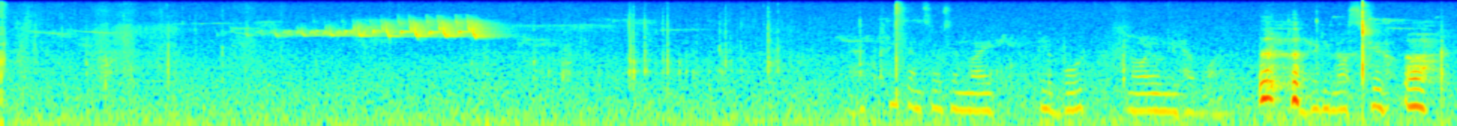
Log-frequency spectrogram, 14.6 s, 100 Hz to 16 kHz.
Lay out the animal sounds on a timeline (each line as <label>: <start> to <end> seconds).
Black-throated Blue Warbler (Setophaga caerulescens): 0.0 to 1.9 seconds
Black-throated Green Warbler (Setophaga virens): 1.6 to 3.0 seconds
Ovenbird (Seiurus aurocapilla): 2.6 to 5.0 seconds
Black-throated Blue Warbler (Setophaga caerulescens): 4.9 to 6.5 seconds
Black-throated Green Warbler (Setophaga virens): 6.3 to 7.3 seconds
